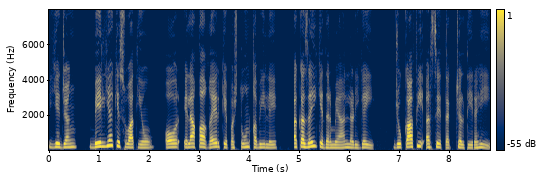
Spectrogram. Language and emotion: Urdu, neutral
